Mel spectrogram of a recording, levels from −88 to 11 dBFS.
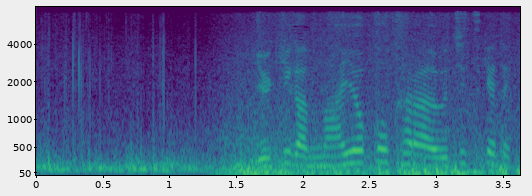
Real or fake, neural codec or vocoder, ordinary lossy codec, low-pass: real; none; none; 7.2 kHz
